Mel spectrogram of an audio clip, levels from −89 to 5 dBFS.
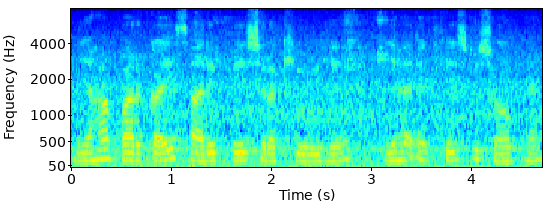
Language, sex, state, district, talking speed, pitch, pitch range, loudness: Hindi, male, Bihar, East Champaran, 180 wpm, 145 Hz, 140-160 Hz, -33 LUFS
